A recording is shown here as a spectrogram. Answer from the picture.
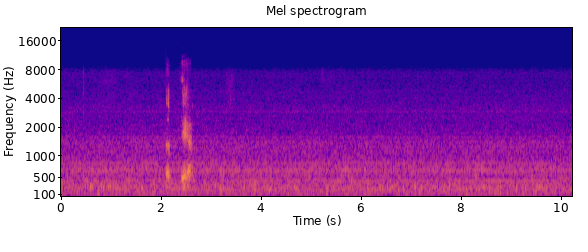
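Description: Near silence: faint steady room tone and recording hiss, with a man saying a single "Yeah" about two seconds in.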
